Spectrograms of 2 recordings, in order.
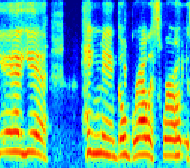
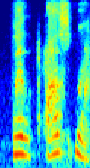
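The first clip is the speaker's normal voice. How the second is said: put-on whisper, quieter; 2 semitones higher, 4 dB quieter than usual. Retelling what he said as the crowd went wild: imitating a whisper. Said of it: "He whispered".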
